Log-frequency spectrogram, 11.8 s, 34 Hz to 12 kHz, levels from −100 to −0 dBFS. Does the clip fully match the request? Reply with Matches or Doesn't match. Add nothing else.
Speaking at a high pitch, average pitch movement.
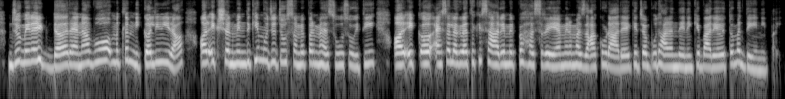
Matches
